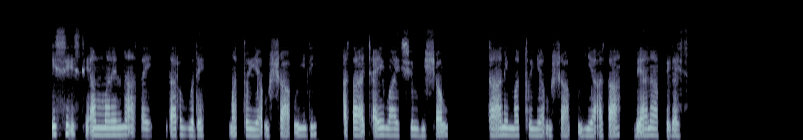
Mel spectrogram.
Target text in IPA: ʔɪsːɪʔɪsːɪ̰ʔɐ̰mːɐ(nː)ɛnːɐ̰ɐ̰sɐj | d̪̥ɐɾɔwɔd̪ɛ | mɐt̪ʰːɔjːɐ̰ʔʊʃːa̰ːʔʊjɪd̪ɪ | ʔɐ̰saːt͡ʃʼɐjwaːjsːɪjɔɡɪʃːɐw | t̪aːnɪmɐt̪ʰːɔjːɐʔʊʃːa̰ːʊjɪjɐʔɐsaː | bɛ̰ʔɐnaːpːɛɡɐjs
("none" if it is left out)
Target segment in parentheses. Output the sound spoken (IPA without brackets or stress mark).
n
